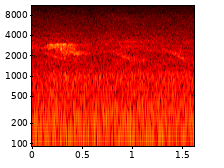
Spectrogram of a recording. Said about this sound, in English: And it allowed me to be here with you in this moment with these amazing birds who are just making all kinds of rackets this morning on outside of my home.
